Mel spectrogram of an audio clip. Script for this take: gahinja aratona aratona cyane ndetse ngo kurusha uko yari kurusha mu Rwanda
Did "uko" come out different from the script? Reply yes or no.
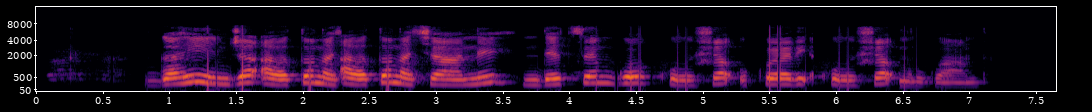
no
